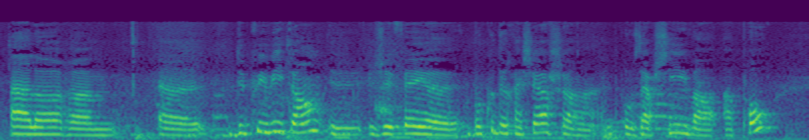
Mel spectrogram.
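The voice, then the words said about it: Strong American accent in French. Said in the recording (French): “je ne parle pas bien le français. Avec un grand accent américain.”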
